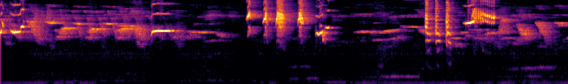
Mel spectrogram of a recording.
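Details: White-rumped shama singing a fast, varied song meant for tutoring and prompting young birds: long warbled whistled phrase, then loud buzzy bursts and scattered twittering notes, faint low hum behind.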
